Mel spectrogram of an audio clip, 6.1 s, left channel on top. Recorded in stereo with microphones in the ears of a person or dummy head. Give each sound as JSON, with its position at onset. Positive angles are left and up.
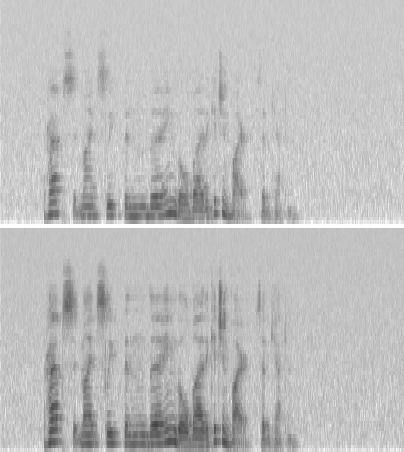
{"t": 0.7, "sound": "a man speaking", "side_deg": -65, "distance_m": 1.6}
